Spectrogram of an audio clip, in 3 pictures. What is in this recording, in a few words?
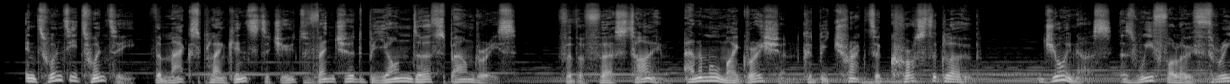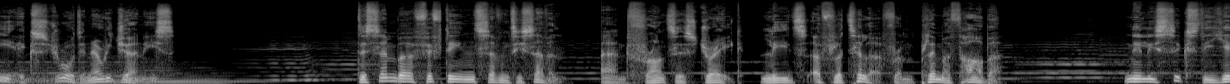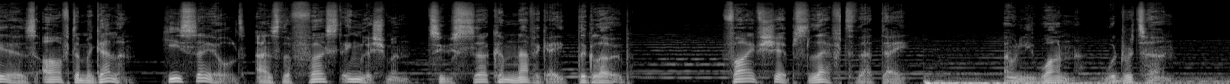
narration, voice acting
